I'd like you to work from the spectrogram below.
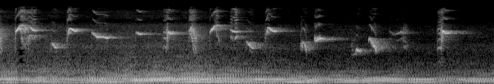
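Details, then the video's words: Greater green leafbird, readied for competition, singing a lively run of varied whistled notes, sliding up and down and following each other quickly, over a low background hum. "CUCAK IJO JAMTROK, BURUNG SIAP TEMPUR"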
